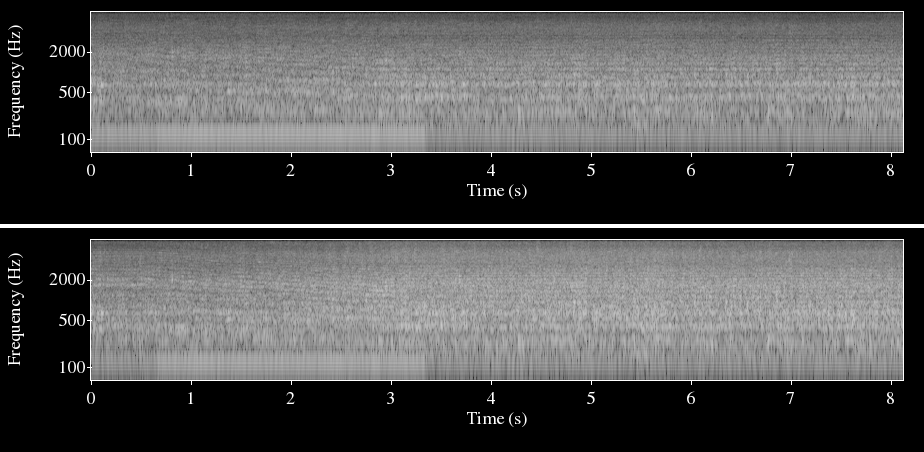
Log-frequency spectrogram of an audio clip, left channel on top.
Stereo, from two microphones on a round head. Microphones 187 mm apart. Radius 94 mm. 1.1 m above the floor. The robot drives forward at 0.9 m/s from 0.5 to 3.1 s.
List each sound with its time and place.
0.0 s running water: 20° right (ahead or behind), 3 m; by 8.1 s 60° right (ahead or behind), 1.1 m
